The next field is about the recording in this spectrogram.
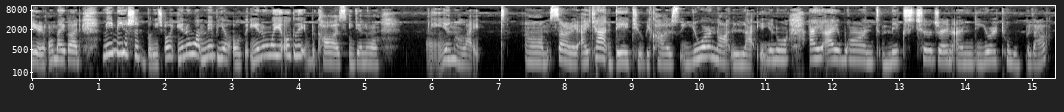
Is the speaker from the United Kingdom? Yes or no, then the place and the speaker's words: no; Jamaica; I'm Jamaican, so I'm on Jamaican TikTok.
